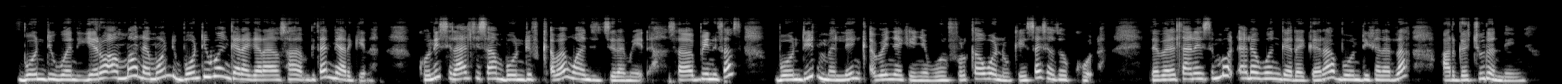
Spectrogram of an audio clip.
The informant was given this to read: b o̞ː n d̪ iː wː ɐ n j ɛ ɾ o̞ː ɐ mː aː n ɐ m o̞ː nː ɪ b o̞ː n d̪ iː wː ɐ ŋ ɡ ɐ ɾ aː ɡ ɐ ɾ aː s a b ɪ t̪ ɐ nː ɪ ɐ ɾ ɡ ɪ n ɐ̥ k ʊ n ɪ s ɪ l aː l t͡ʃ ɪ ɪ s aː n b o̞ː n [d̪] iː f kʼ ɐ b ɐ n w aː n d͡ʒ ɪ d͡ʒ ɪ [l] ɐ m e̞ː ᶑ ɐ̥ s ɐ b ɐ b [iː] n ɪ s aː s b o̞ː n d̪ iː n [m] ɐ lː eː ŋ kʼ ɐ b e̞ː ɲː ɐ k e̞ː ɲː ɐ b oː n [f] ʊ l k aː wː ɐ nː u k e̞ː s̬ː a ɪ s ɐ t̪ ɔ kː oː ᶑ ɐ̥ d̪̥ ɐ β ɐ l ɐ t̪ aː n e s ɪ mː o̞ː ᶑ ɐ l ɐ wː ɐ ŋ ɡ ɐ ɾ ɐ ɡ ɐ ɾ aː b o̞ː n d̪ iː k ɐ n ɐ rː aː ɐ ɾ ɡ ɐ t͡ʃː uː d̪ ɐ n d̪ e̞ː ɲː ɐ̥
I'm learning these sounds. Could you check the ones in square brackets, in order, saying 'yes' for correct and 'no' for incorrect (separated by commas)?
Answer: yes, no, yes, yes, yes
